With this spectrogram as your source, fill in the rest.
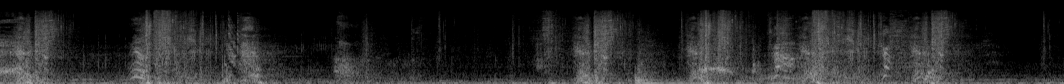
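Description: Weapons swing and strike in a close fight, with sharp clashes and heavy thuds.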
